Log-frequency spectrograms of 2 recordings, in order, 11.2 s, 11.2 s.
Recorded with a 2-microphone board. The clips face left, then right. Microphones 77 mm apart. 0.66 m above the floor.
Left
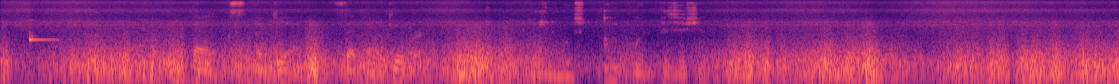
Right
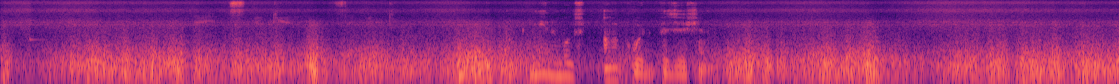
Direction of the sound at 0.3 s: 65° left (ahead or behind).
